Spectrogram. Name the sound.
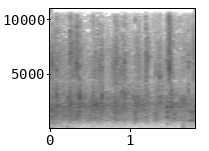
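audience applause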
